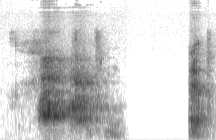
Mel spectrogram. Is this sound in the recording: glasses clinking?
no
